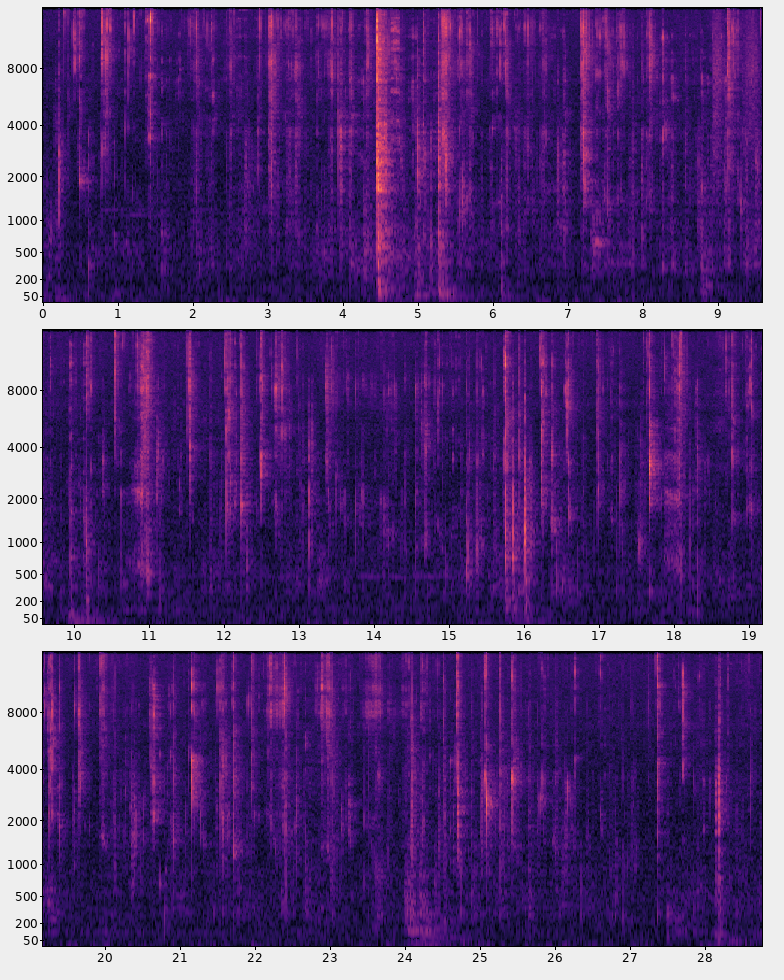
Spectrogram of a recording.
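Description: A person chewing and eating mouthfuls of chow mein noodles, with many short wet clicks throughout; the loudest comes about four and a half seconds in.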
